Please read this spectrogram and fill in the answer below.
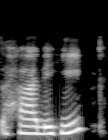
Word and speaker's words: هذه: It is pronounced as هذه, but the alif is omitted in writing.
